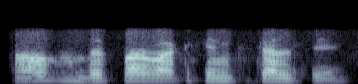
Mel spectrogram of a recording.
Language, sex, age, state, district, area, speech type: Odia, male, 18-30, Odisha, Nabarangpur, urban, conversation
